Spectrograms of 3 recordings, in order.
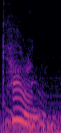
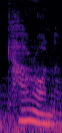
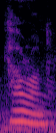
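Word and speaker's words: Charon: it's just as you described it only your pronunciation is a little off the name you heard wasn't Karen it was c h a r o n as in karon the Fairman of the Dead karon who in exchange for the right coin helps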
